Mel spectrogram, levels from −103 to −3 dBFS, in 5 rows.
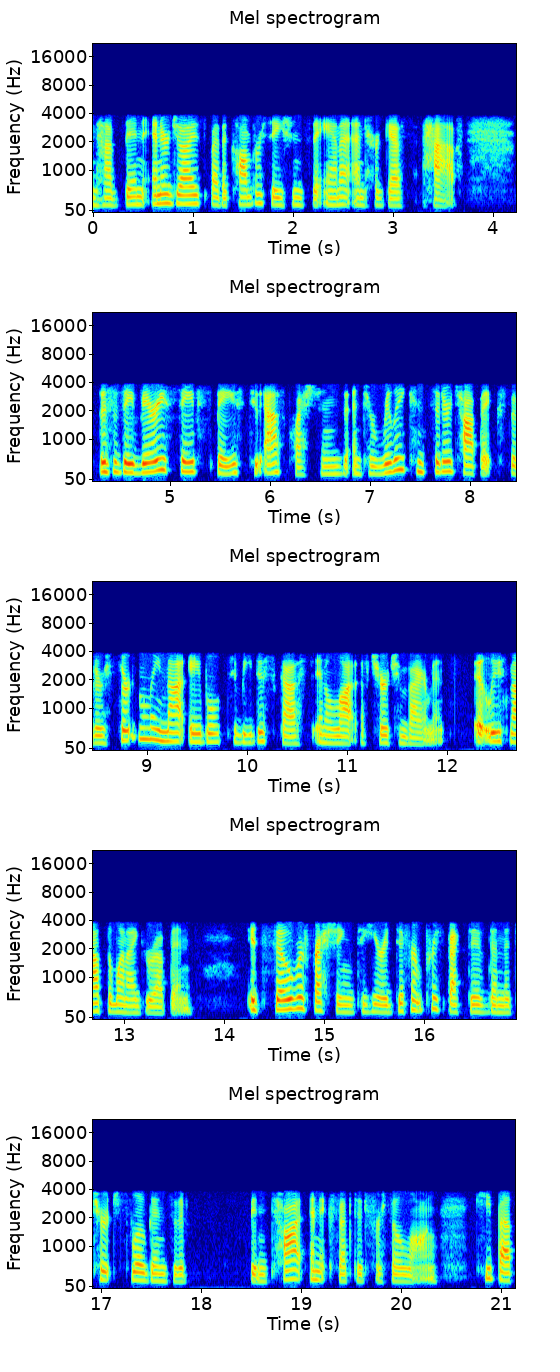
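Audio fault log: No faults detected.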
